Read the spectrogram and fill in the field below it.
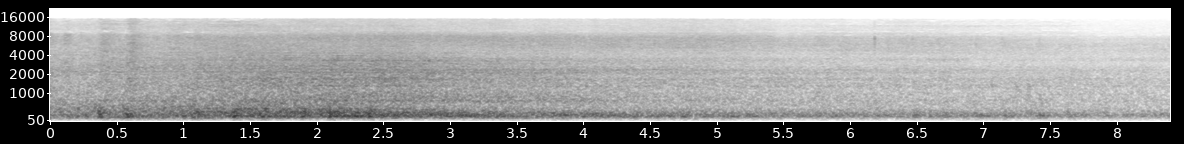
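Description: A locomotive engine hums loudly as it passes and fades.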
